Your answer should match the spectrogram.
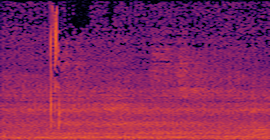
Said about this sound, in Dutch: Ik sta namelijk in Liège, of Luik, en meer bepaald in het station van Luik-Guillemin.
